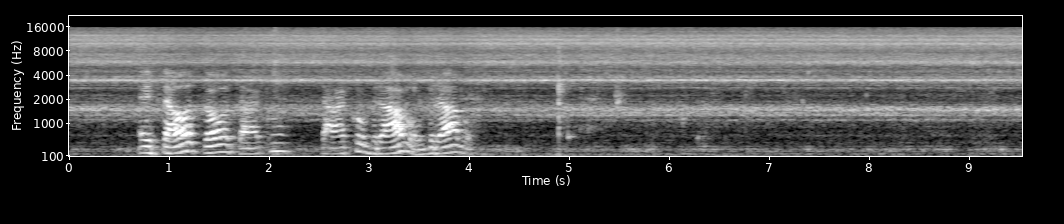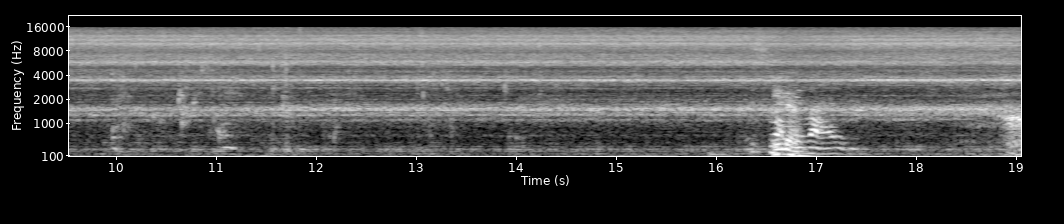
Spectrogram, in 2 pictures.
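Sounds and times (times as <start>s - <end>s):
tap running into bath water: 1.9s - 2.4s, 3.0s - 8.0s.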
